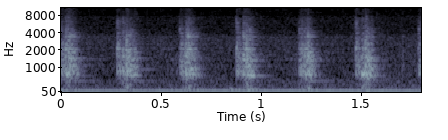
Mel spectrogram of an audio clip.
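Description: A 30-second countdown clock for a trivia game round ticks in a steady, even rhythm, six soft, crisp ticks about a third of a second apart, with no voices over a faint low hum.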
